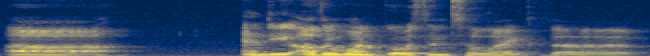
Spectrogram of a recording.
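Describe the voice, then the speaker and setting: A woman hosting a podcast and recapping a movie in casual chat. She tells it with animation, says "like" a lot and slips into quick acted quotes. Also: deep voice. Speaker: podcast host. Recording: roomy, from a distance off the mic.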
